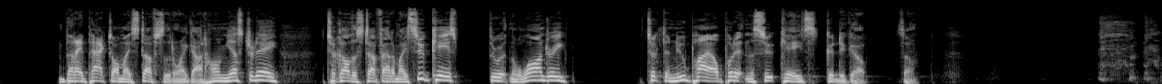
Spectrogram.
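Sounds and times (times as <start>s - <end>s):
speech: 0.6s - 5.8s, 6.4s - 9.2s
person coughing: 11.0s - 11.6s.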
